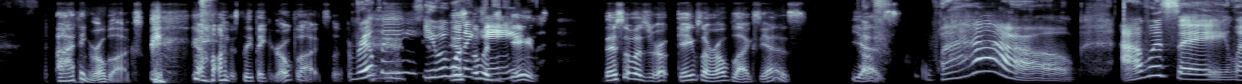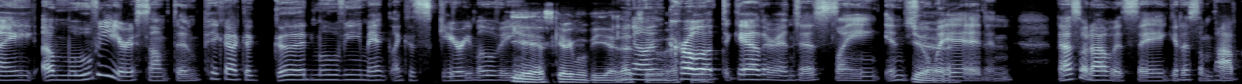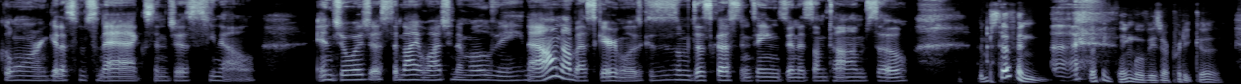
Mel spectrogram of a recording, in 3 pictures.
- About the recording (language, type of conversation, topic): English, unstructured, When you want to unwind, what entertainment do you turn to, and what makes it comforting?
- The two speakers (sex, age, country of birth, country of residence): female, 45-49, United States, United States; male, 20-24, United States, United States
- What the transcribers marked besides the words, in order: chuckle; laughing while speaking: "I honestly think Roblox"; chuckle; surprised: "Really? You would wanna game?"; drawn out: "wow!"; other background noise; "Stephen" said as "steh-fen"; sigh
